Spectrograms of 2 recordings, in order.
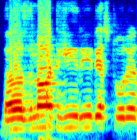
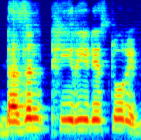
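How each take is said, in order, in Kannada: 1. 'Does not' ಅನ್ನು ಎರಡು ಪೂರ್ತಿ ಪದ ಆಗಿ ಹೇಳ್ತಾರೆ. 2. 'Does not' ಅನ್ನು ಒಂದು ಶಾರ್ಟ್ ಪದ ಆಗಿ ಮಾಡ್ತಾರೆ. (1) "ಅನ್ಬಾರ್ದು" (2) "ಶಾರ್ಟ್ ಆಗಿ ಓದ್ಬೇಕು"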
